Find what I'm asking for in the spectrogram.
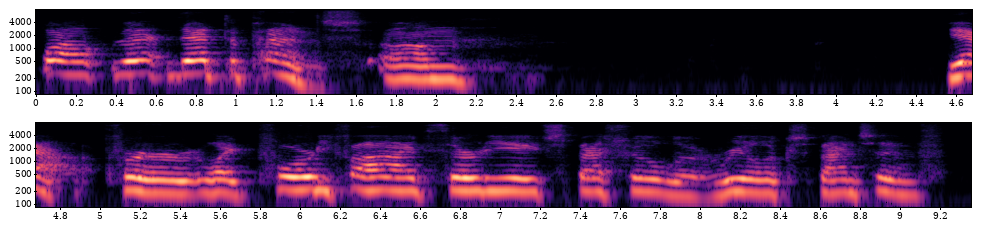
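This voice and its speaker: Mellow, dull-sounding man with slightly impeded speech. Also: sits high. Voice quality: slightly impeded speech from new false teeth. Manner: rambling, conversational. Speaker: livestream host. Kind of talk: casual livestream chat answering viewers. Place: small storeroom or office, indoors. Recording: dull lo-fi livestream audio.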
